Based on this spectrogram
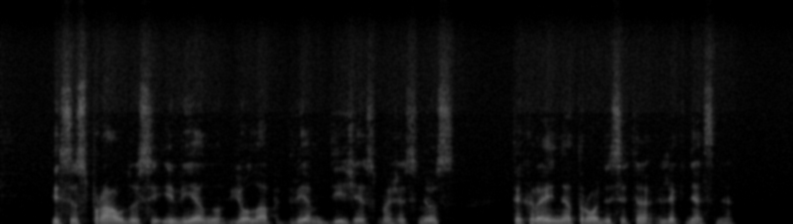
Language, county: Lithuanian, Vilnius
